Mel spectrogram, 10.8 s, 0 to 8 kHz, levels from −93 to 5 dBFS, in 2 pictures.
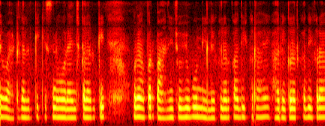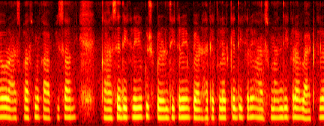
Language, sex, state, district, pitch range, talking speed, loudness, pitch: Hindi, female, Andhra Pradesh, Krishna, 210-220 Hz, 275 wpm, -20 LUFS, 215 Hz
